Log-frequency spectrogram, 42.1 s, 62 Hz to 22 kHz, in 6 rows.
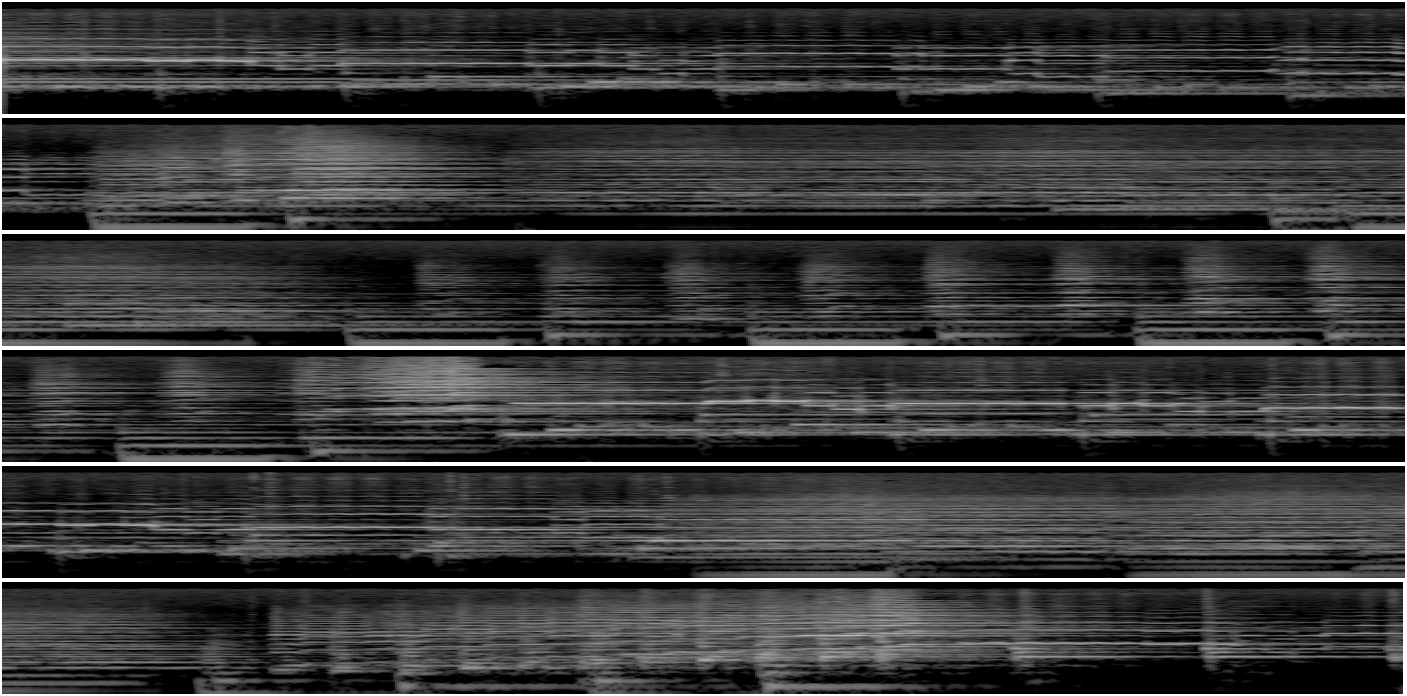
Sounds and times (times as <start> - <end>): Music: 0.0 - 42.0.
